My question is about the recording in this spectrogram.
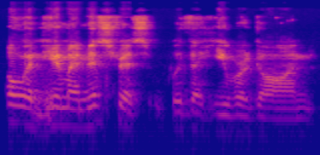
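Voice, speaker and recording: A man playing a curious, excited fairy servant in theatrical, declamatory Shakespearean stage verse. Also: mid-range voice, moderate pace, gravelly, heavily acted, rough recording. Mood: curious, teasing.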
